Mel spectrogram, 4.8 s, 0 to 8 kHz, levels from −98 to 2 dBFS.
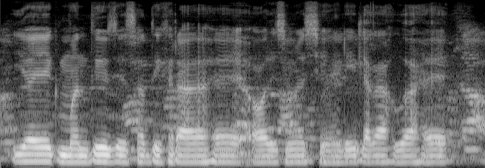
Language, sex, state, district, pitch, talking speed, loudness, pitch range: Hindi, male, Jharkhand, Deoghar, 115 Hz, 160 wpm, -17 LUFS, 110-120 Hz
